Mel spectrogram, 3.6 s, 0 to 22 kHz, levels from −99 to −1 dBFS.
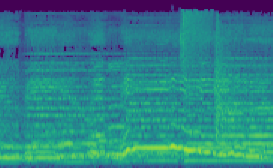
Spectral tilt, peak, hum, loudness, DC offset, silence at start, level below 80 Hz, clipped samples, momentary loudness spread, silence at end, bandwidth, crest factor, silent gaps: -3 dB/octave; -8 dBFS; none; -22 LUFS; under 0.1%; 0 s; -72 dBFS; under 0.1%; 7 LU; 0 s; 17 kHz; 14 dB; none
